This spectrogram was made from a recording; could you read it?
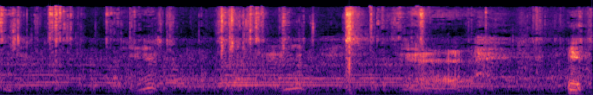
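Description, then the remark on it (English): Keys jangle as a pair of handcuffs is unlocked, with light metallic rattling and a few sharp clicks, the loudest near the end, over a steady low background hum. “Let me get my keys.”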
